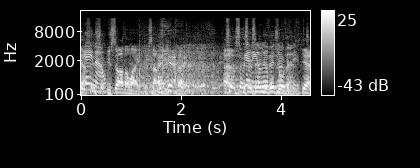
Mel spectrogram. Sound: laughing

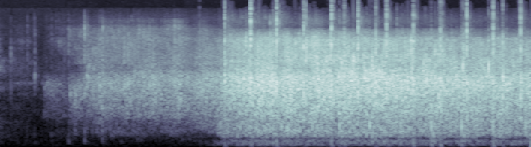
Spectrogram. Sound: audience applauding

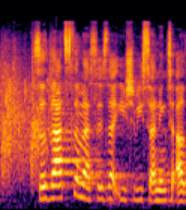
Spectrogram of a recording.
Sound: applause

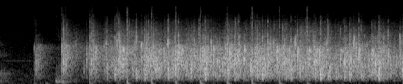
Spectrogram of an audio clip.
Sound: audience clapping

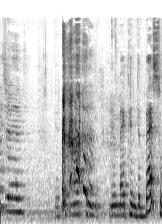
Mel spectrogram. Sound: laughs

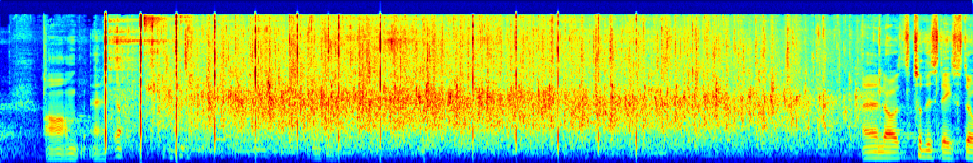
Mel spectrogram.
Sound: applause

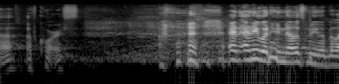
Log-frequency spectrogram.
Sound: audience laughing

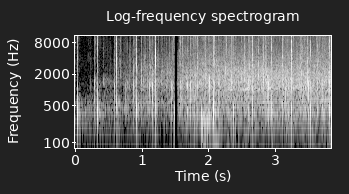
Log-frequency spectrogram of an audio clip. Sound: crowd applauding

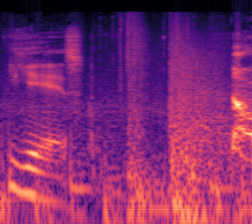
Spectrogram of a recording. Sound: failed gunshot

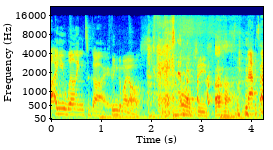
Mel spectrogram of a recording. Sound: Sidemen laugh

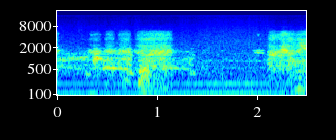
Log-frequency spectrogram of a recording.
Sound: afraid human noises

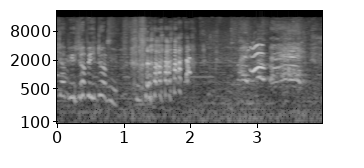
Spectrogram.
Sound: laughing

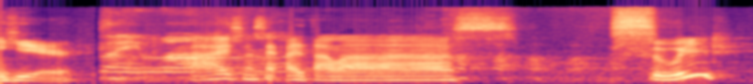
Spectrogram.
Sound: staff & speak in japanese

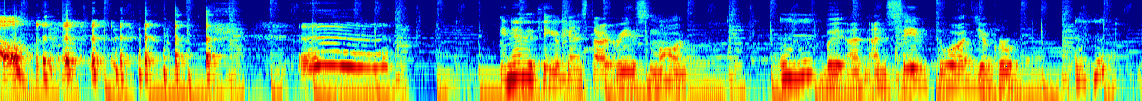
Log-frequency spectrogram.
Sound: laughter

